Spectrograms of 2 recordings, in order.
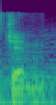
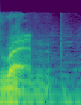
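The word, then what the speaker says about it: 人: In Japanese it's read as jin. In Chinese it's read as ren.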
